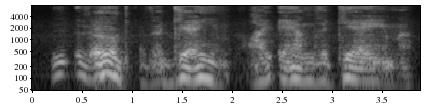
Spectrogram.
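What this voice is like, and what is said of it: Poor imitation of another person's voice. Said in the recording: “terrible Triple H impression”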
